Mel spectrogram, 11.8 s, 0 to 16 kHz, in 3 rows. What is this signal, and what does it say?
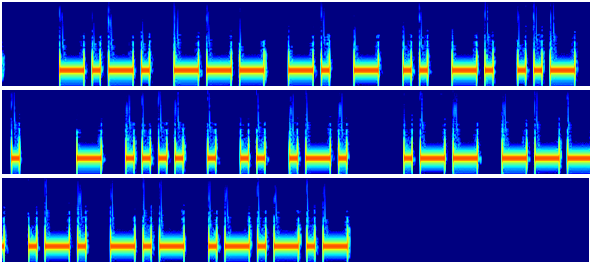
Morse code, heard as a keyed tone, about 22 wpm, 700 Hz. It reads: CONTINUE THEIR WORK.
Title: Sentences from Top 1100 Words 22wpm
